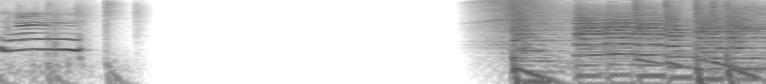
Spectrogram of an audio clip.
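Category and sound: animal, kittens meowing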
